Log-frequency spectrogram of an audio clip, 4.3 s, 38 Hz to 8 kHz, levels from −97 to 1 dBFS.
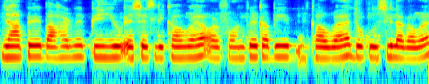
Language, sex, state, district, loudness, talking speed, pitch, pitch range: Hindi, female, Bihar, Katihar, -13 LUFS, 295 wpm, 215 Hz, 205-220 Hz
